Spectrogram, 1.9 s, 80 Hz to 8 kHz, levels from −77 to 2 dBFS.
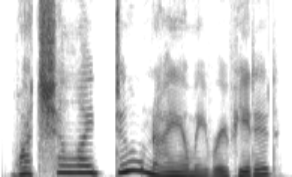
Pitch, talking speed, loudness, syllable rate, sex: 245 Hz, 185 wpm, -17 LUFS, 5.5 syllables/s, female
